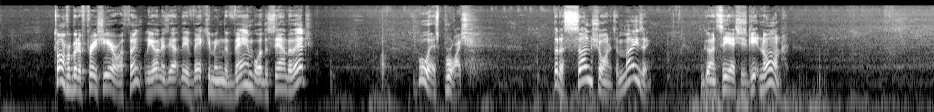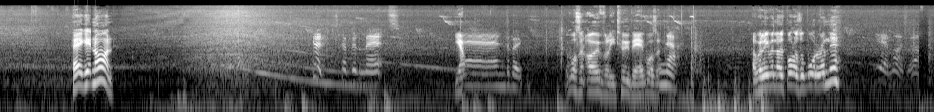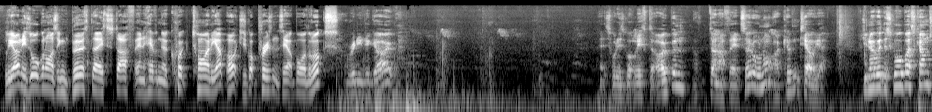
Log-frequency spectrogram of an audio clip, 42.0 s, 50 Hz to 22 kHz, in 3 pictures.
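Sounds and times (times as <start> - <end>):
handling rumble of camera: 4.7 - 15.1, 15.8 - 27.1, 33.1 - 37.0
vacuum cleaner running: 4.8 - 27.8
soft footsteps: 34.5 - 36.4.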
